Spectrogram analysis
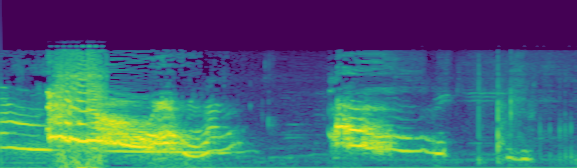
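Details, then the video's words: Coonhound trying to imitate a person's howling, the two voices baying together. A strong, long howl falls slowly in pitch, a pause follows, then a second shorter howl that drops off, ending in a few soft whimpers and knocks. "Coonhound Baying with Person"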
